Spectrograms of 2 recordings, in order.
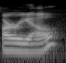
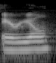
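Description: First: It sounds unlike the Disney mermaid's name. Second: It sounds like the Disney mermaid's name. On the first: The speaker calls it right. "technically the correct pronunciation is Ariel" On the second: The speaker calls it wrong. "if you want to call me a Disney princess"

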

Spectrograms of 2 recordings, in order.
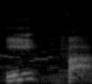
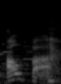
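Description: First: The name is said as 'EE-fa' with no L sound. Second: The name is said as 'AL-fa' with an L sound. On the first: The speaker calls it right. "it's pronounced Aoife" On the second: The speaker calls it wrong. "not Alpha, as a lot of people pronounce it"

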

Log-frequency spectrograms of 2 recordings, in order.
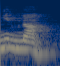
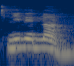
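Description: First: No vowel links the two words. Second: An added e sound links the two words. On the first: The speaker calls it right. "Yani izafe yok. Yani e sesi vermeden okunuyor" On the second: The speaker calls it wrong. "O öyle değil mi?"

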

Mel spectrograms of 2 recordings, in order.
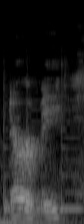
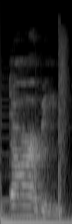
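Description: First: The first syllable sounds like 'der'. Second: The first syllable sounds like 'dar'. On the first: The speaker calls it wrong. "not Derby" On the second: The speaker calls it right. "you guys told me it's Dar, so it's Derby"

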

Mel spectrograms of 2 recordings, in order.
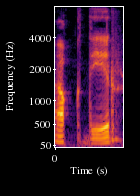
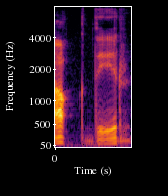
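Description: The two takes are said the same way.

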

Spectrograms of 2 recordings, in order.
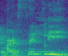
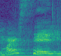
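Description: First: The name ends in an 'ee' vowel. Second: The name ends in an 'eh' vowel. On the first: This is how most people read the name. The speaker calls it wrong. "todo mundo lê Marceli" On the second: This is how the owner says the name. The speaker calls it right. "Mas eu falo que é Marcele"

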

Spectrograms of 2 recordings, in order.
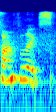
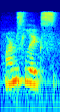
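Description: First: The second part starts with an f sound. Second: The second part starts with an s sound. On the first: The speaker calls it wrong. "Harmflix diye okuyasım geliyor" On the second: The speaker calls it right. "ama Slix"

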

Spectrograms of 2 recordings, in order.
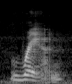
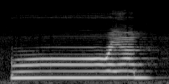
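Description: First: The word is said quickly as one smooth unit. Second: The word is stretched out slowly, sound by sound. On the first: "Say it fast. Yes" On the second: "First you will say rrr. Then you will say an. Do it with me"

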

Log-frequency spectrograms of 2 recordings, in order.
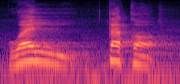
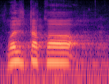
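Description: First: The l sound is clearly and separately articulated. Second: The l sound is brushed over into the t. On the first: The speaker calls it right. "So lam is further in your mouth and ta is more towards the tip" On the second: The speaker calls it wrong. "Don't read it as Waltaqa. ... like wealth. ... don't just brush over it"

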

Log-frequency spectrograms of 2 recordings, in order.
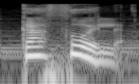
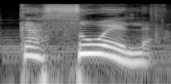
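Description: First: The z is sounded like th. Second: The z is sounded like s. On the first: "Sin ceseo" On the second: "con ceseo"

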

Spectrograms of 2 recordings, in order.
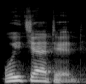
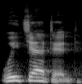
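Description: The two takes are said the same way.

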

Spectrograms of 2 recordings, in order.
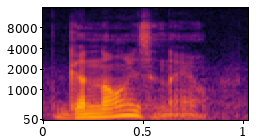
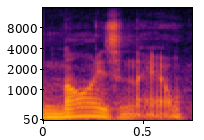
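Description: First: The initial G is pronounced. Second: The initial G is silent. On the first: "Or do you pronounce the G?" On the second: "is that G silent?"

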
